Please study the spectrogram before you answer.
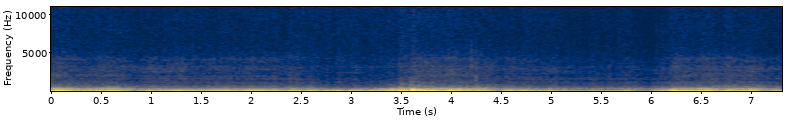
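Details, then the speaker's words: Renault Clio Mk3 petrol engine idling after fixing a cylinder 2 misfire from water ingress at the pencil coils: steady low hum, even beat, nice and smooth, no faults. "So, if I switch the engine on, nice and smooth."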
